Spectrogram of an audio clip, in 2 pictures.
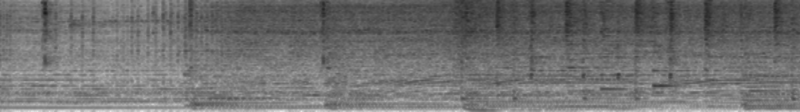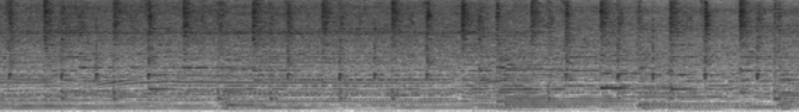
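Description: A saw cuts through a forest log that holds a colony of stingless kelulut bees, its tonal whine rising and falling in repeated strokes that grow louder after a short quieter start.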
